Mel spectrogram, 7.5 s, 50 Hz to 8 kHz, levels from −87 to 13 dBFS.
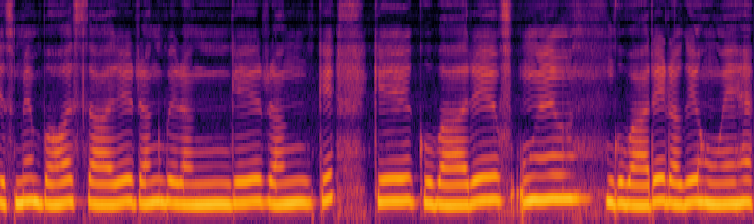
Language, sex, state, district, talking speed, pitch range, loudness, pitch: Hindi, female, Chhattisgarh, Sukma, 110 wpm, 245-270 Hz, -9 LUFS, 255 Hz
